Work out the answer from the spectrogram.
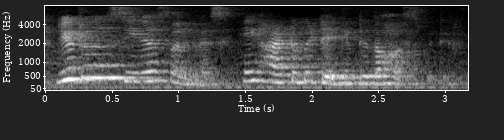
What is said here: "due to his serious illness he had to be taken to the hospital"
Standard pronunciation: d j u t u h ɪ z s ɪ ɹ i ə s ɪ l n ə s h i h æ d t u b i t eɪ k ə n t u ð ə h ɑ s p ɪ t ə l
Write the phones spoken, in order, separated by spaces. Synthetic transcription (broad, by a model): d j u t u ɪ s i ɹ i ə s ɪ n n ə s h i h æ d t u b i t eɪ k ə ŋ t u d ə h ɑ s p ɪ t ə l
